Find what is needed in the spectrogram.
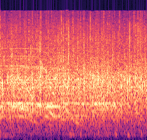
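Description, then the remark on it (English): A Wednesday night church crowd claps and shouts together in a dense, steady burst of applause, with raised voices cheering through the clapping at an even, loud level throughout. “Can I get a shout down from this Wednesday night crowd, please?”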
